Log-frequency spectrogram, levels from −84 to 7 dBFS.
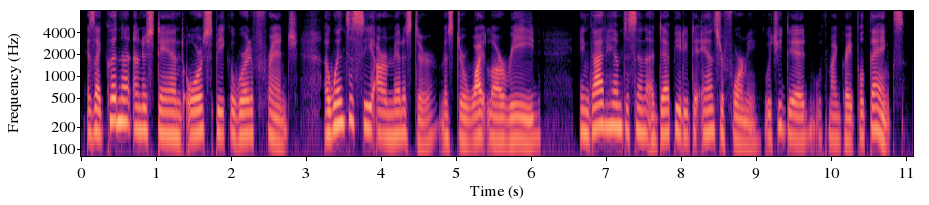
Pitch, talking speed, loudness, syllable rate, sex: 160 Hz, 205 wpm, -19 LUFS, 4.9 syllables/s, female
